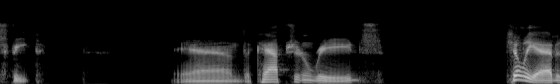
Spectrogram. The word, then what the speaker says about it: Chiliad: When you look at it, you would probably pronounce it Chiliad. But it's really not pronounced that way. And by the way, the category is Crimes Against Humanity, The Great Awakening. It's Right. – actually pronounced Kiliad. So the CH is a hard K. Kiliad.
